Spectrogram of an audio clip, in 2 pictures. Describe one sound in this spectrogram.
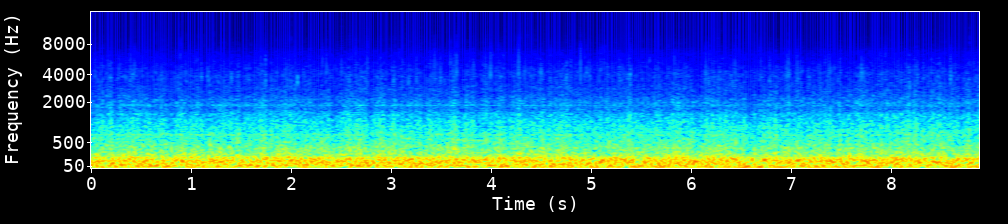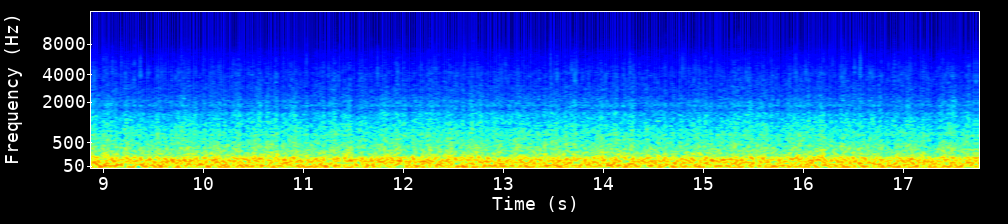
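A motorcycle engine roars steadily at speed.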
